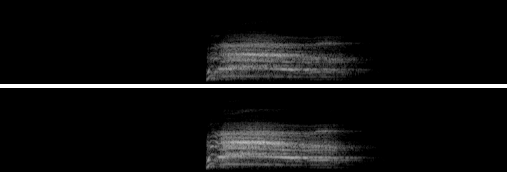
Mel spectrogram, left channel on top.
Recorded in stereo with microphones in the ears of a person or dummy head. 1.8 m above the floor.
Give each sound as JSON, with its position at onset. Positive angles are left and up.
{"t": 2.1, "sound": "a scream", "side_deg": -40, "distance_m": 3.5}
